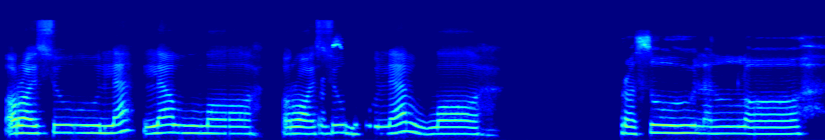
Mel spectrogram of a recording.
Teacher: اللام الأولى مرققة، اللام اللي بعدها مغلظة، مش بس مفخمة، مغلظة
